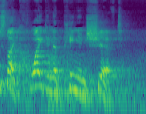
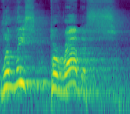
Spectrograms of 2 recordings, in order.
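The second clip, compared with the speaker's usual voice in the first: slow, louder, higher demand; mob shout; 6 semitones higher, 6 dB louder, slower than usual. Retold or imitated. Preacher voicing the Sanhedrin's demand to Pilate, slow loud shout. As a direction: shout it like the chief priests stirring a mob. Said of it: "So you had the Sanhedrin shouting".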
